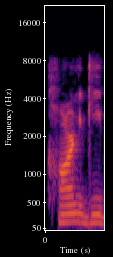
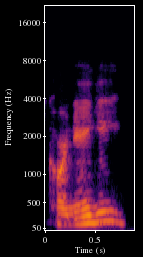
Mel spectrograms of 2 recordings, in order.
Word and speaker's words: Carnegie: the mistake so uh if you're in Pittsburgh it's Carnegie uh maybe in your other places is Carnegie so um but uh in New York it's Carnegie Hall um uh I've just gotten into that habit but yes Carnegie thank you during the 1970s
